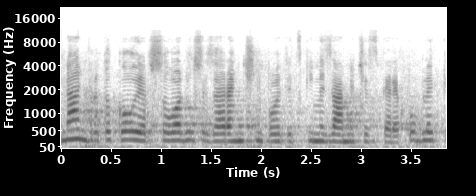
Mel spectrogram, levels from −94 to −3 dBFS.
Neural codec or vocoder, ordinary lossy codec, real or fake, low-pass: codec, 44.1 kHz, 7.8 kbps, Pupu-Codec; Opus, 16 kbps; fake; 10.8 kHz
